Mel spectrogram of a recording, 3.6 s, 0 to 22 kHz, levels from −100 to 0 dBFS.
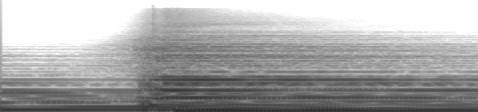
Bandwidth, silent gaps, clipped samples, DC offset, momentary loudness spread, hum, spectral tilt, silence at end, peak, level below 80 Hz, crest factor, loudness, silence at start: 9.8 kHz; none; under 0.1%; under 0.1%; 7 LU; 50 Hz at -50 dBFS; -7.5 dB/octave; 0 s; -8 dBFS; -26 dBFS; 14 dB; -22 LUFS; 0 s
